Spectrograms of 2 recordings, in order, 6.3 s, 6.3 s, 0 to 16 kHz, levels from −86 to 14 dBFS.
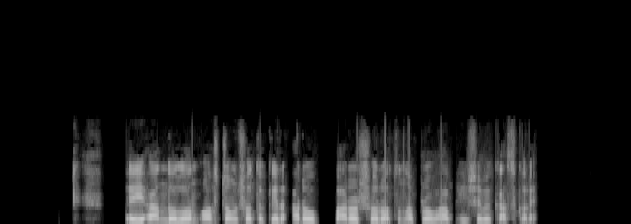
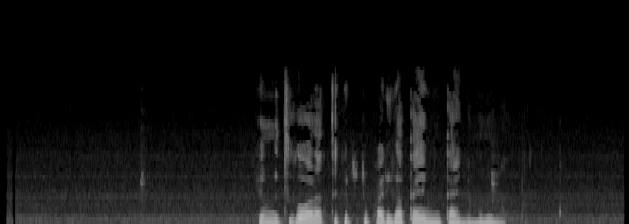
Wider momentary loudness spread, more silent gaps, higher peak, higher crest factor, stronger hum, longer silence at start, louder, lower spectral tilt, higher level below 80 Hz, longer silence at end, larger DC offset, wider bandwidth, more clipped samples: first, 19 LU vs 10 LU; first, 1.06-1.26 s, 3.24-3.36 s vs none; first, 0 dBFS vs -8 dBFS; about the same, 18 dB vs 20 dB; neither; second, 0.75 s vs 2.6 s; first, -17 LUFS vs -24 LUFS; about the same, -4 dB/octave vs -4.5 dB/octave; first, -54 dBFS vs -76 dBFS; second, 0.95 s vs 1.25 s; neither; second, 7.4 kHz vs 10.5 kHz; neither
